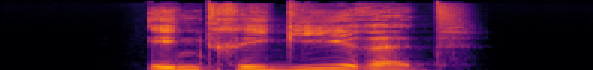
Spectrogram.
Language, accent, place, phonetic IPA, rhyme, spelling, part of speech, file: German, Germany, Berlin, [ɪntʁiˈɡiːʁət], -iːʁət, intrigieret, verb, De-intrigieret.ogg
- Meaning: second-person plural subjunctive I of intrigieren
